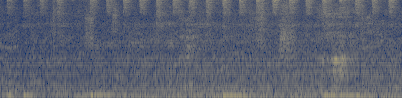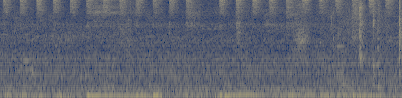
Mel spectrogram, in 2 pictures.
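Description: Low engine and road rumble of a moving bus heard from inside, with music playing over it: a steady bass line that steps between a few low notes.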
